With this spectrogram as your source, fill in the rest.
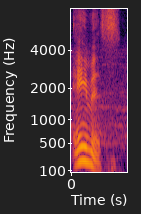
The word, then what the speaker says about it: Amos: wrong this whole time it's Amos like Famous Amos cookies that is a mistake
